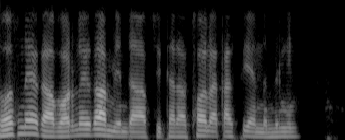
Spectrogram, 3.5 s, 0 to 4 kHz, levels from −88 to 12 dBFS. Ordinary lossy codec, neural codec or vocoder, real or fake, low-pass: Opus, 24 kbps; codec, 16 kHz, 2 kbps, X-Codec, HuBERT features, trained on general audio; fake; 3.6 kHz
